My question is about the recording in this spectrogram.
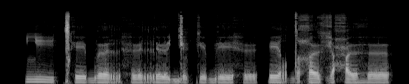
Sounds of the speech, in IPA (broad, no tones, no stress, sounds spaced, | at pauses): ʎ iː ǀʰ eː b əː r h ɘː r ɘː ɟ ɘ l k e b eː h ɘ | e r dˤ i χ əː x i ħ əː ɦ əː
